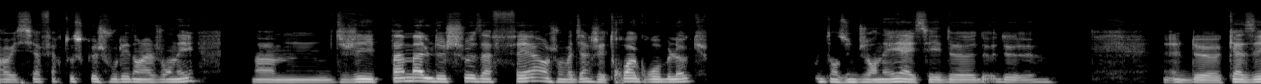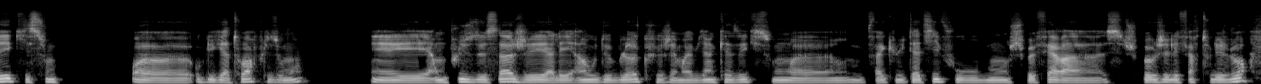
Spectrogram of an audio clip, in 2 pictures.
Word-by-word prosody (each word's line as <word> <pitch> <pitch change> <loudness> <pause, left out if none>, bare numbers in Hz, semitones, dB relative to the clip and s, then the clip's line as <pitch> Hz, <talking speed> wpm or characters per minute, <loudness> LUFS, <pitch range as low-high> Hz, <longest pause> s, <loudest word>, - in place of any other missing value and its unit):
réussi 110 0 -3
à 120 - -4
faire 120 +1 -12
tout 130 - -5
ce 125 - +8
que 130 - -3
je 120 -3 -1
voulais 125 +1 -2
dans 120 -1 +1
la 110 0 0
journée. 115 +7 0 0.6
Hem, 105 -1 -1
j'ai 120 +3 +3 0.2
pas 145 +1 +5
mal 155 -2 +6
de 135 -1 +3
choses 135 +1 +1
à 125 -1 +2
faire, 150 +4 0
j 120 - -6
on 115 - -1
va 115 - -1
dire 130 +4 -1
que - - -2
j'ai 115 -2 +1
3 140 +5 +3
gros 120 0 0
blocs 125 +4 0 1.1
dans 120 -2 -1
une 110 +1 0
journée 115 +3 +2
à 120 - +5
essayer 110 0 -2
de 110 0 -1
de 130 +3 -7
de 105 -2 -5 1.3
heu, 115 - -3
de 105 -1 0
caser 120 +3 +4
qui 135 -4 -6
sont, 115 +1 0 0.8
heu, 95 -3 0
obligatoires 110 +3 0
plus 105 -4 -5
ou 100 - -5
moins 110 +8 -3 0.7
et 100 -2 +3
en 105 +2 0
plus 115 +2 +1
de 110 -1 +1
ça, 125 +5 +3
j'ai, 105 -2 +2
allez 100 0 -1
1 105 +2 0
ou 105 -1 0
2 105 +1 -2
blocs 110 +4 -1
que 110 - -4
j'aimerais 100 -1 -2
bien 105 +2 0
caser 110 +1 -2
qui 110 - -5
sont, 100 -1 -1
heu, 95 0 -4 0.4
facultatifs 105 +3 -2
ou 100 -2 -3
bon, 100 +1 -2
je 105 - -1
peux 100 - -1
faire, 105 0 +3
heu, 95 0 -1
si 110 - +4
je - - -5
suis - - -14
pas 110 - +1
obligé 105 +1 +2
de 105 - +2
les - - +1
faire 110 +1 -5
tous 110 - -3
les 105 - +3
jours, 140 +8 +2
110 Hz, 195 wpm, -23 LUFS, 105-120 Hz, 1.3 s, ce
